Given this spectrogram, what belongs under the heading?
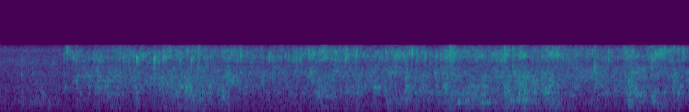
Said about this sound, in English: Is someone running water? Because there's some kind of water or something on there.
